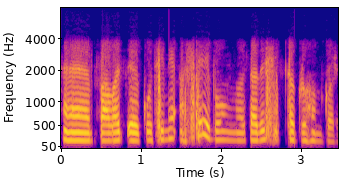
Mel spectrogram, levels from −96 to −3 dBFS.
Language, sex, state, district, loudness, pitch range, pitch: Bengali, female, West Bengal, Kolkata, -16 LUFS, 170-185 Hz, 175 Hz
